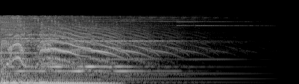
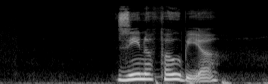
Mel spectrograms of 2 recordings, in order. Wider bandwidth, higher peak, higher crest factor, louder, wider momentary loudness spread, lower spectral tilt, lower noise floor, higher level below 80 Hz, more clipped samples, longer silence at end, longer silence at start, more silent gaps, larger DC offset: second, 10.5 kHz vs 16 kHz; about the same, -6 dBFS vs -4 dBFS; about the same, 16 dB vs 16 dB; about the same, -19 LUFS vs -17 LUFS; first, 20 LU vs 17 LU; second, -2 dB/octave vs -5 dB/octave; first, -62 dBFS vs -49 dBFS; first, -28 dBFS vs -40 dBFS; neither; first, 1 s vs 0 s; second, 0 s vs 1.15 s; neither; neither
